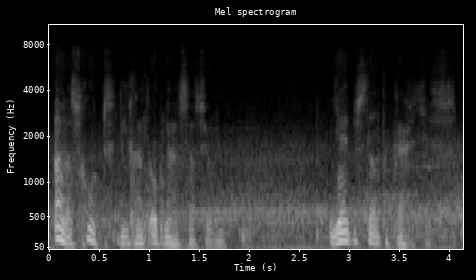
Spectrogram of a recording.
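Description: An actor playing a brisk, fatherly resistance man who gives kind but firm orders in a radio drama, on an old recording. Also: fairly low pitch, big pitch swings, narrow, tinny audio, noisy background. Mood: instructing. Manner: brisk, instructing, reassuring.

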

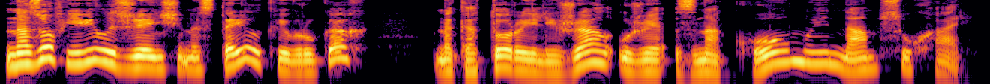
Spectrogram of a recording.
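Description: A man's voice: medium pitch, very animated, normal speed, darkish tone, dry recording, studio quality. A man narrating classic literature in a dramatic style for an audio play. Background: music under the narration.

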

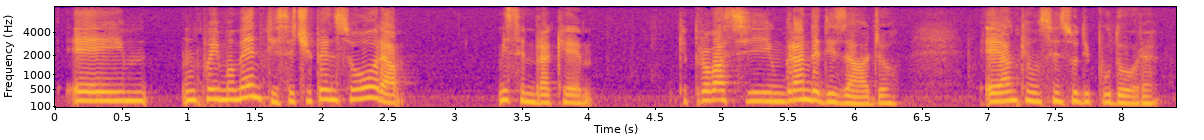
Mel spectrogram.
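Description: A woman acting a troubled, reflective daughter of a Holocaust survivor in a staged testimony reading, with searching, halting phrasing. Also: medium pitch, darkish tone, close to an everyday voice. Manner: hesitant, searching phrasing with pauses and repetitions. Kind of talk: dramatic reading of spoken testimony.

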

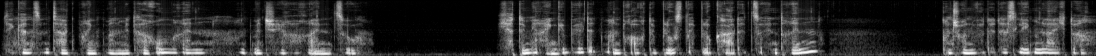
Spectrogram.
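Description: An actress whispering the diary of an exhausted woman refugee for a radio drama, raspy and tired. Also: medium pitch, steady tone, moderate pace, a little mellow, no room sound. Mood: weary.

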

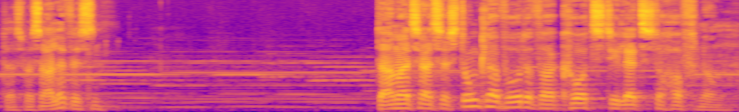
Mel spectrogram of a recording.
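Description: An actor playing a world-weary, sardonic male expedition veteran in a radio drama, speaking and narrating in a dry, deliberate manner. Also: mid-range voice, sing-song, pushed and bright, faint music behind. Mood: reflective. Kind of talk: radio drama dialogue and first-person noir narration.

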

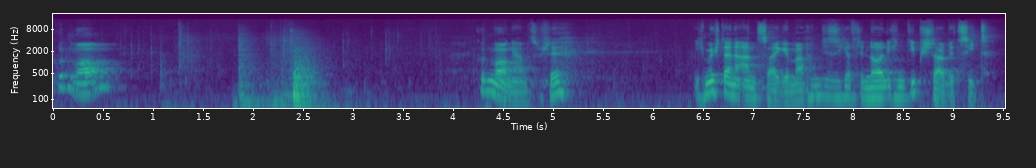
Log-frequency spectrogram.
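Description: An actor in a German radio play, playing an earnest, formal doctor who is stubborn and easily offended. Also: male voice, lowish voice, big pitch swings, fast. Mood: polite, formal. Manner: formal, hesitant, circumstantial.

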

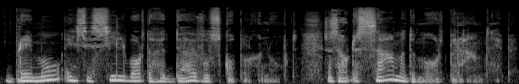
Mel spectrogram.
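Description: A woman playing a commissioner's inquisitive, persistent wife in a radio drama, with a husky, breathy voice. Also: low-pitched, animated, moderate pace, full character voice. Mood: curious, insistent. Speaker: actor in a radio play. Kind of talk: Dutch-language radio drama dialogue.

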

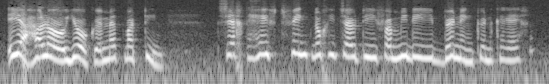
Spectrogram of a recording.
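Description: A woman's voice: high voice, normal speed, lightly acted. An actress in a radio play playing a firm but kindly policewoman who is someone's superior at work. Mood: businesslike.

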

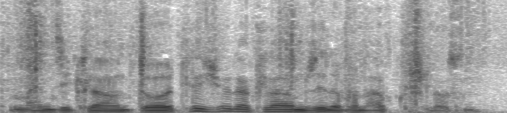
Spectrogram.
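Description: A man's voice: lowish voice, lively intonation, fast talker, background noise, natural voice. An actor playing a dry, sardonic male private detective in a radio crime drama, speaking laconically and wryly. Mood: dry, inquiring. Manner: laconic, wry, probing questions.

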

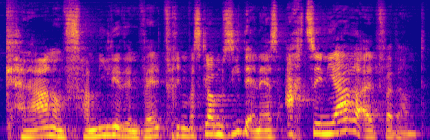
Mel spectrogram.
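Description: An actor playing a defensive former soldier and military contractor in a radio drama, speaking in a curt, guarded way. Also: male voice, a little high, expressive, fairly quick, fairly bright tone. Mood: irritated.

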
